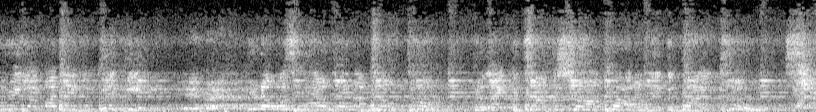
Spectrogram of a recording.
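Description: Hip-hop music with a man rapping over a drum beat, played back through a television's speakers.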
